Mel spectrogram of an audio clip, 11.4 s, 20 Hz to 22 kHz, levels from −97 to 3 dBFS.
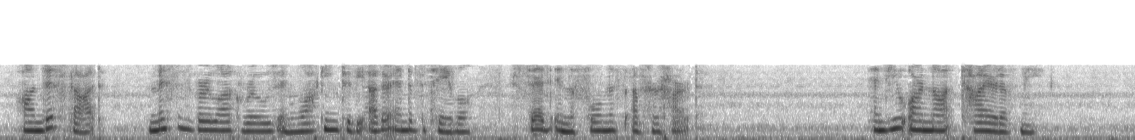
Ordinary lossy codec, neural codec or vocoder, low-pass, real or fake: AAC, 16 kbps; codec, 16 kHz, 16 kbps, FunCodec, trained on Chinese and English, 50 frames a second; 7.2 kHz; fake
